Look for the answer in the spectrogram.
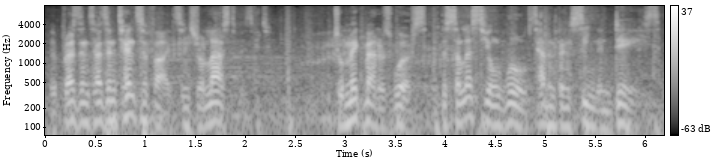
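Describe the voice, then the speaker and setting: A man's voice: fairly low pitch, fairly quick, noisy background, natural voice. A man playing a proud, stern boar shapeshifter in human form in a video game, speaking in a blunt, formal, dry manner. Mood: businesslike. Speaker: game character, exiled advisor. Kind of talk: video game cinematic acting.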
